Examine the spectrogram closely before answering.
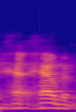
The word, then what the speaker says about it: Gerben: I love how you pronounce Gerben's name, Herben. I love that.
